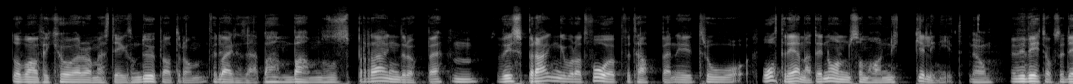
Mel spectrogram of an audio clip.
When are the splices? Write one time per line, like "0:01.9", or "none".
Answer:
0:02.2
0:02.6
0:07.5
